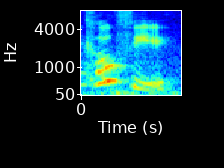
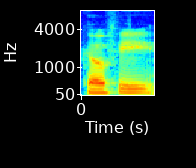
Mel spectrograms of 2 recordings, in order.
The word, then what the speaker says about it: Ko-fi: And a Kofi. More to come. You know, they officially said that they're pronounced Kofi, and that's just wrong. Wow. Instead of Ko-Fi? Yeah, Yeah. like, or coffee. Coffee.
